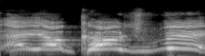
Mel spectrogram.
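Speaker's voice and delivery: high, drawn-out, put-on shout carrying across distance. Acting out someone calling across to a friend: imitating someone shouting. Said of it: "somebody shouted".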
